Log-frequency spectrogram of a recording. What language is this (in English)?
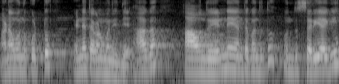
Kannada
